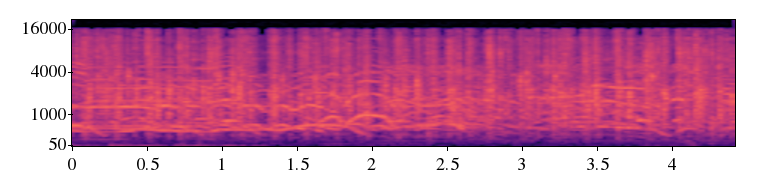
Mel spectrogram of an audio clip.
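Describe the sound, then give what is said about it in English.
Steady, dense clapping from a crowd holds at a constant loudness throughout, with an overlapping wash of voices and whoops mixed into the applause. “We're waiting for people to stop clapping, I guess.”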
